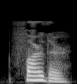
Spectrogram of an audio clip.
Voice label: "Farther", English

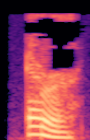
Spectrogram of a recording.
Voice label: "Error", English

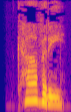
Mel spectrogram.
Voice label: "Cavity", English

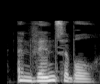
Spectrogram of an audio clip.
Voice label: "Invincible", English

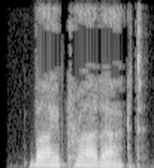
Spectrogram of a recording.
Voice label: "By-product", English

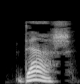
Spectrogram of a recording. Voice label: "Dash", English

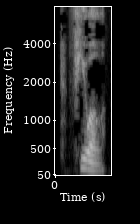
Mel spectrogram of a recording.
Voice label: "Fuel", English

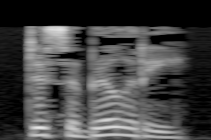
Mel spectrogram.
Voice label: "Disability", English

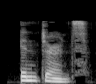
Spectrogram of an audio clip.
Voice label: "Internce", English

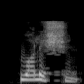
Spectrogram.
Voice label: "Volition", English

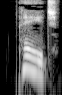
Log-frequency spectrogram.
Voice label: "Page", English

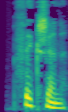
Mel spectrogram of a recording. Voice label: "Fiction", English

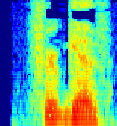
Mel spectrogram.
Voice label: "Forgive", English

